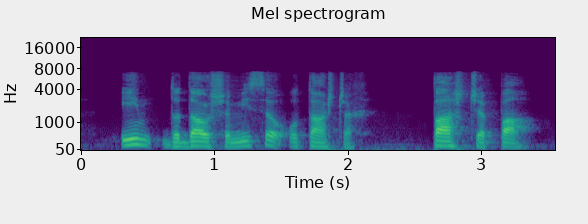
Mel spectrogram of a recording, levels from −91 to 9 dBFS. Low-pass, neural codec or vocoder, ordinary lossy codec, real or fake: 7.2 kHz; codec, 16 kHz, 1 kbps, X-Codec, HuBERT features, trained on LibriSpeech; none; fake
